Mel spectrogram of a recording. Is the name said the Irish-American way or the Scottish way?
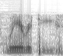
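Irish-American. The name is said with an Irish-American pronunciation. This is how people in Ireland or the US often say it. "Would be pronounced Rarity sometimes in Ireland or here"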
